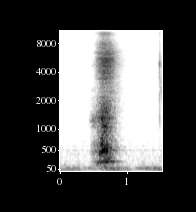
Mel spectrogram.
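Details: Uncovered sneezing fit from grass/flower pollen after a walk outdoors: a single sharp, breathy sneeze burst in a quiet room.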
